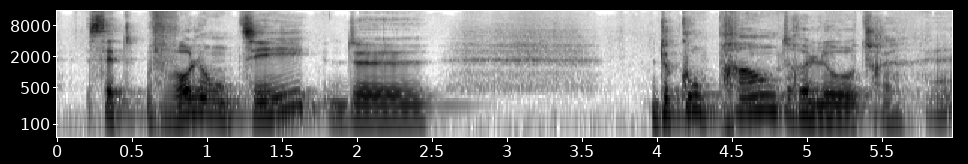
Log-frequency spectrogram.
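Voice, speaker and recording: Here a man speaks with a non-native accent and lively intonation. His tone is dark and mellow, with audible room echo. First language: Dutch (speaking French). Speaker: prison visitor. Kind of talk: testimony. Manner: halting.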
